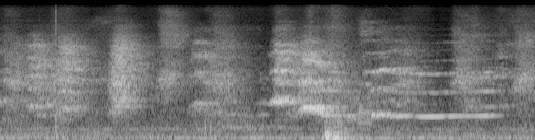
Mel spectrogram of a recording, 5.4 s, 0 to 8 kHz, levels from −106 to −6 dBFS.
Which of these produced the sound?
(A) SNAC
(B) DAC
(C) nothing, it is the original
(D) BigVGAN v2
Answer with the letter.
B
